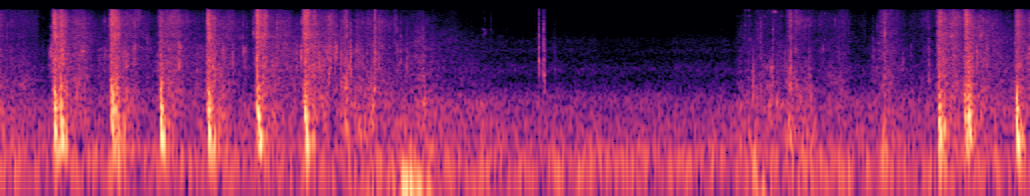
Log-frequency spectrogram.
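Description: Footsteps crunch through grass at a steady walking pace.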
